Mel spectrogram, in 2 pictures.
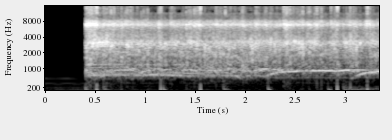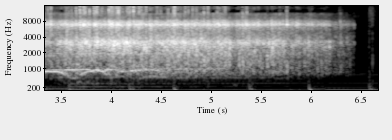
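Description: A sudden burst of loud, dense clapping from a crowd that holds steady for several seconds, then thins and fades out at the end.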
